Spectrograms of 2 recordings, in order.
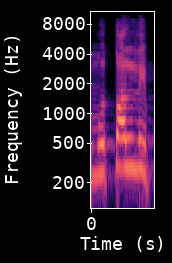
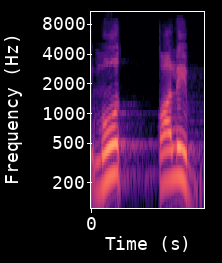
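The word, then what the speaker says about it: المطلب: Misalkan kakeknya Nabi tadi bukan Abdul Muttalib tapi Muttalib.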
